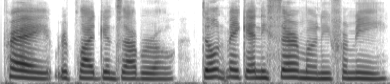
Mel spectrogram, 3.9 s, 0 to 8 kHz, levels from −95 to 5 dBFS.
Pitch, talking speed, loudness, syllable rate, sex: 220 Hz, 140 wpm, -18 LUFS, 4.8 syllables/s, female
